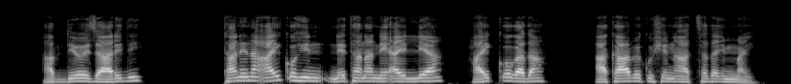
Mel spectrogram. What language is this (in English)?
Gofa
